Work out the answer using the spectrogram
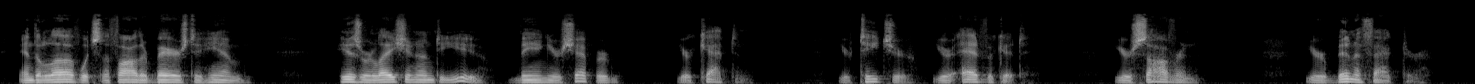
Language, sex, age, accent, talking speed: English, male, 60-79, American, 105 wpm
